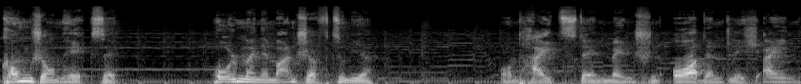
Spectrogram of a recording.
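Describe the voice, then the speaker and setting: Over clear music in the background, a man uses a put-on character voice at a fairly low pitch and a very slow pace. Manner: scornful, menacing.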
